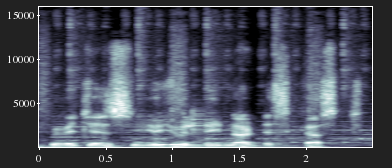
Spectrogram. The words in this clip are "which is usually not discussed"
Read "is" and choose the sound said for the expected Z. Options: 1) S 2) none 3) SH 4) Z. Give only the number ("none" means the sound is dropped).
4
